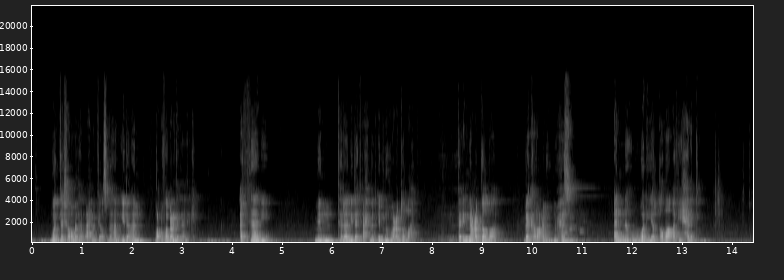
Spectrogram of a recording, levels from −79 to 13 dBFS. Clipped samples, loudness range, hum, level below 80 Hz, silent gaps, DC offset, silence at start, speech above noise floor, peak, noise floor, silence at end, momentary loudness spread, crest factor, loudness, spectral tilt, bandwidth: under 0.1%; 2 LU; none; -36 dBFS; none; under 0.1%; 0 s; 25 dB; -6 dBFS; -50 dBFS; 0.15 s; 17 LU; 20 dB; -27 LUFS; -6.5 dB/octave; 13.5 kHz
